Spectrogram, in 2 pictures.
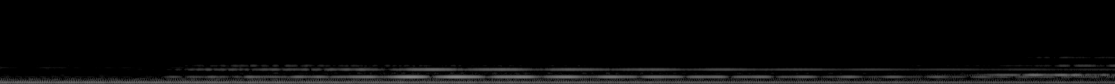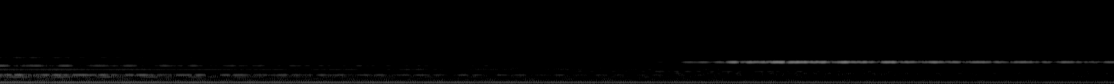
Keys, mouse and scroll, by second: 3.3 g, 8.3 shift+middle click.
